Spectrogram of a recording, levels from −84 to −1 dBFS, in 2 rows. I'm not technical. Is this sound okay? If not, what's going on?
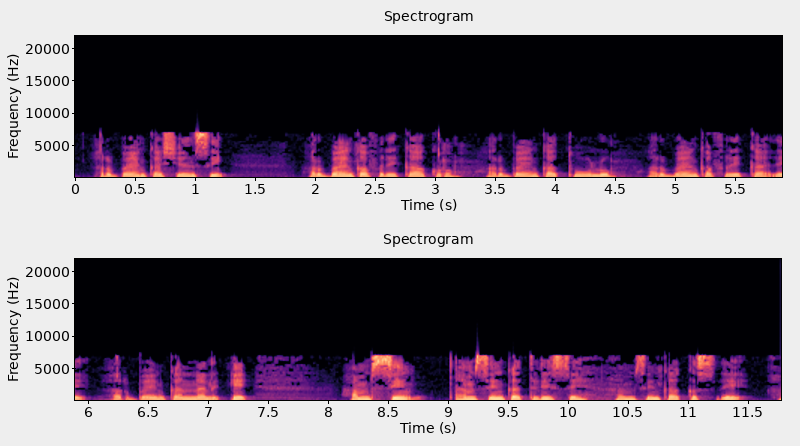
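No. Throughout, the speech sounds dull, with nothing above about 7 kHz, and sibilants fizz or warble, most likely from heavy AAC compression rather than a muffled microphone.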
